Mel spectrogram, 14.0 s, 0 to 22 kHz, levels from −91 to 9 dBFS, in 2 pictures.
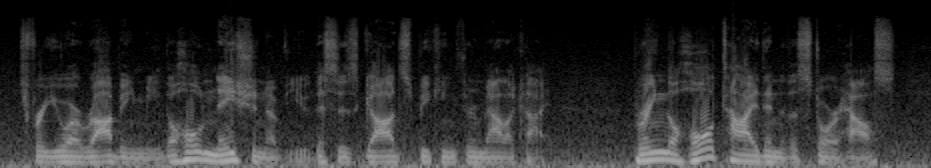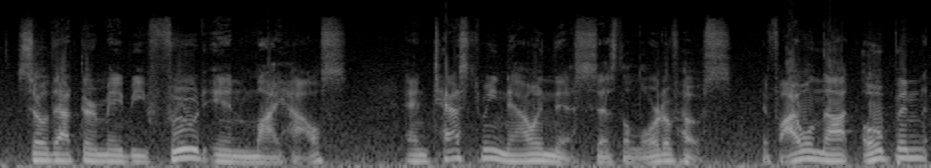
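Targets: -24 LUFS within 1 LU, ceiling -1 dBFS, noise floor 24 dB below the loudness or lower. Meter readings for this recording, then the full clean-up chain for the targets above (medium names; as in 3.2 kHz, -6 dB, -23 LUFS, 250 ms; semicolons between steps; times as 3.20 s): clipped samples 0.7%; clipping level -21.5 dBFS; noise floor -48 dBFS; noise floor target -57 dBFS; loudness -33.0 LUFS; peak level -21.5 dBFS; loudness target -24.0 LUFS
-> clip repair -21.5 dBFS; noise print and reduce 9 dB; trim +9 dB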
